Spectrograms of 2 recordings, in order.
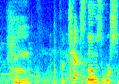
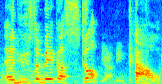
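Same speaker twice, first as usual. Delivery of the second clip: taunting bully; 6 dB louder, much slower than usual. Acted.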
